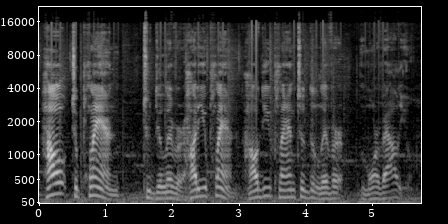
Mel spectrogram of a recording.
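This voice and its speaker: A man's voice: mid-range voice, lively intonation, moderate pace, faint music behind. A man giving a motivational monologue as a life coach. He keeps firing rhetorical questions at the listener and talks to them in a folksy way, calling them "my friend".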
